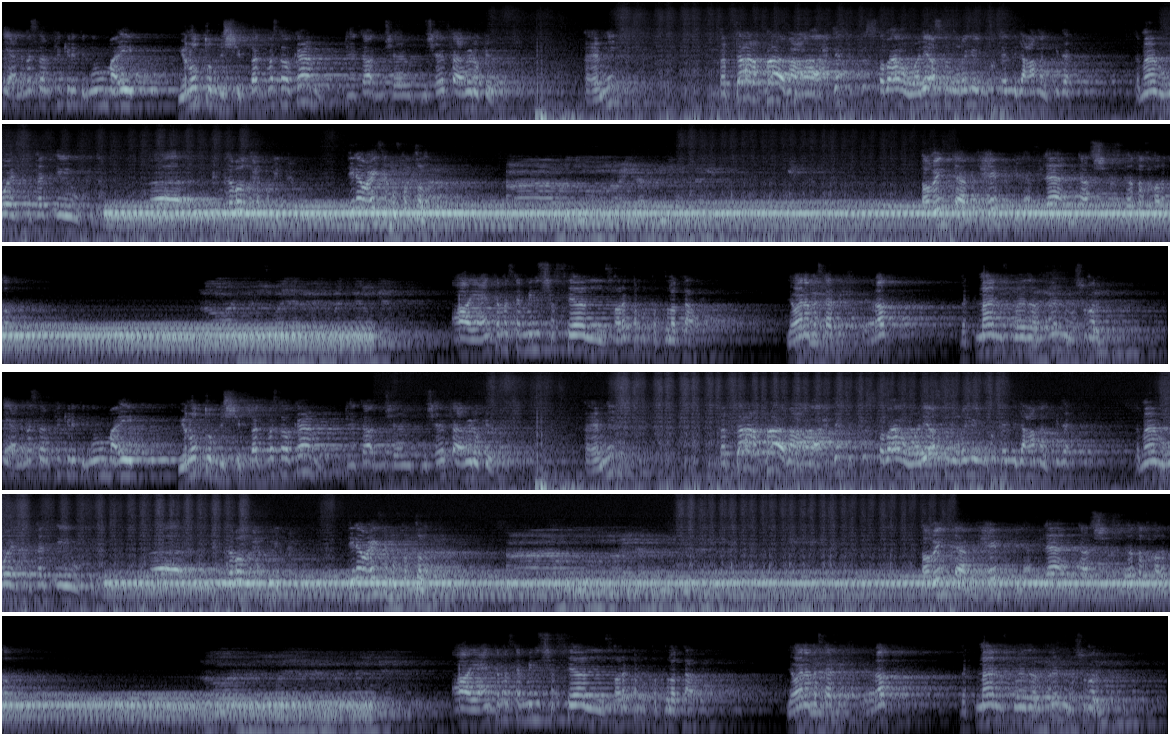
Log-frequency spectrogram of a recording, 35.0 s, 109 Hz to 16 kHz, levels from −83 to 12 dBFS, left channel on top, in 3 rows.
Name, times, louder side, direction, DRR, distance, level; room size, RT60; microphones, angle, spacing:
voice 1, 0.0-1.4 1.8-5.0 5.8-6.2 7.2-10.7 11.3-12.7 13.1-14.6 15.1-16.0 20.9-23.5 27.9-30.3 31.2-31.7 32.0-32.2 33.1-34.4, left 1 dB, 15° left, 1 dB, 2.2 m, -27 dB
sound 1, 3.7-21.2, right 1 dB, 40° right, 2.3 m, -36 dB
sound 2, 12.7-27.1, left 3 dB, 85° left, 1.0 m, -24 dB
voice 2, 15.5-16.1 16.7-19.0 19.5-19.9 25.3-27.3 31.4-31.7 33.3-34.4, left 1 dB, 55° left, -4 dB, 4.4 m, -35 dB
29.5 x 26.0 x 7.7 m, 2.2 s
head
